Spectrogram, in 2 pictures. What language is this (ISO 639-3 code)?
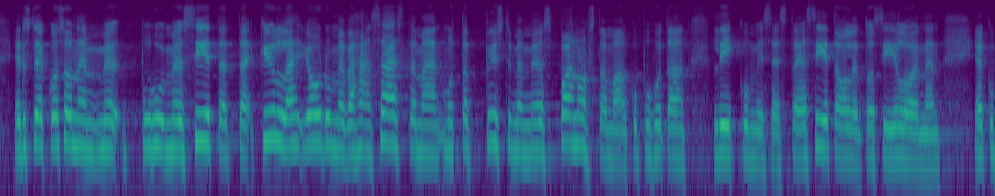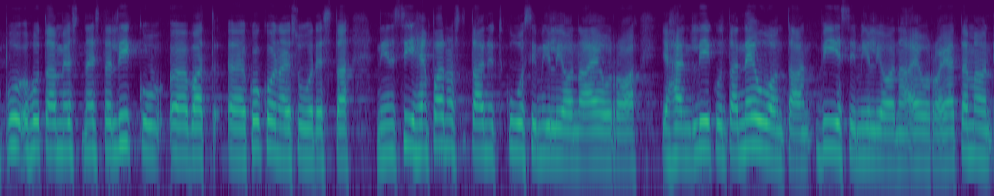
fin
